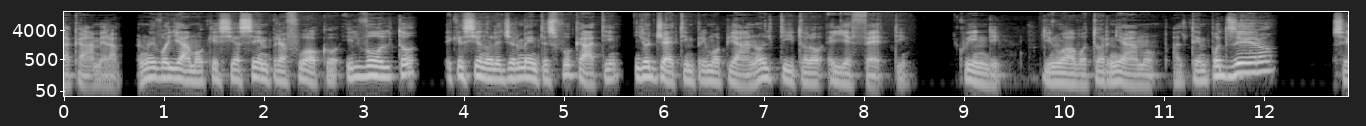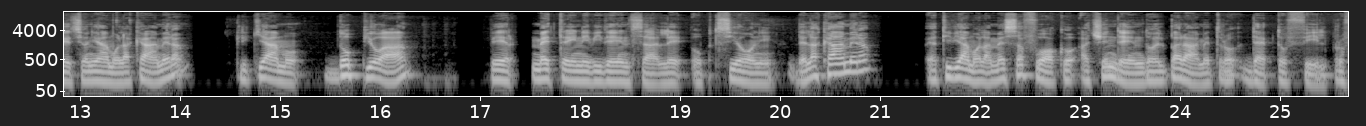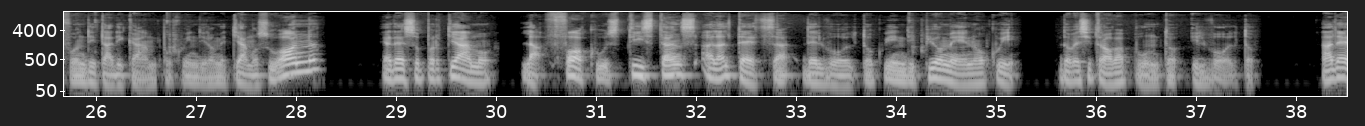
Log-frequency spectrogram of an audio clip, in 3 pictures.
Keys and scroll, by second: 16.6 a.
